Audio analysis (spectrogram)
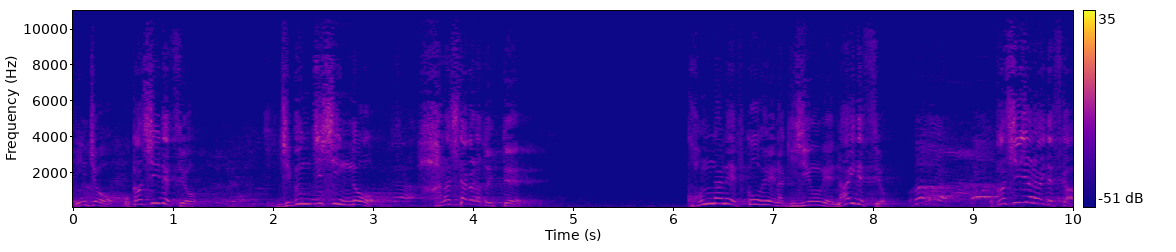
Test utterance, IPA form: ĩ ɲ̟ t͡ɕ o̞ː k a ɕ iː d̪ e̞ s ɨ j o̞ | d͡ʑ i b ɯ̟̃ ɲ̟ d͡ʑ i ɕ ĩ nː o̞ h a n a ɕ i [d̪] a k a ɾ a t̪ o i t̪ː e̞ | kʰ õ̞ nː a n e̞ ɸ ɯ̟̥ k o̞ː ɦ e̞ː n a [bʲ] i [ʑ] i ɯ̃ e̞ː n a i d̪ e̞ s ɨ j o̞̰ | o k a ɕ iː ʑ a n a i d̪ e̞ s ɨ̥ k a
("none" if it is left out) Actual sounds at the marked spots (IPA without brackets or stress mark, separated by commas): d̪, ɡʲ, ʑ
